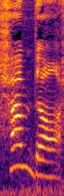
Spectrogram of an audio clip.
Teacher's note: ہا حلق کے درمیان والے حصے سے، دال پہ دو زبری ہیں، میں نے اخفا کیا.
